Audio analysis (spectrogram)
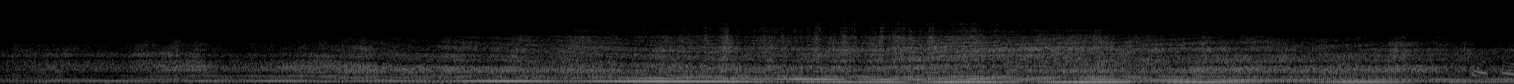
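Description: Avro Lancaster PA474, a 1945-built four-engine propeller bomber, flying a display at RAF Cosford air show; a droning multi-engine roar with shifting, beating pitch swells as it passes, with a commentator talking over it.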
